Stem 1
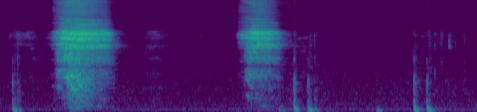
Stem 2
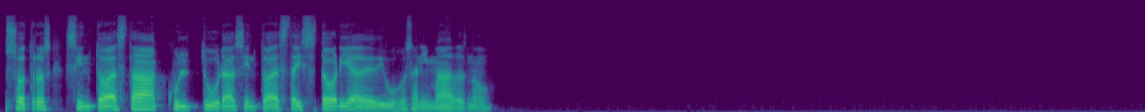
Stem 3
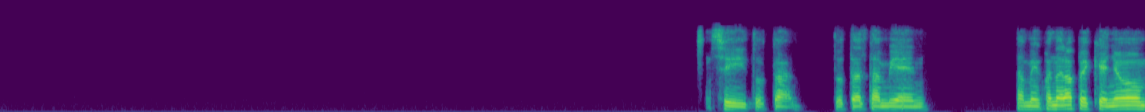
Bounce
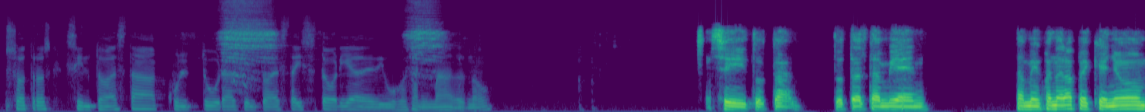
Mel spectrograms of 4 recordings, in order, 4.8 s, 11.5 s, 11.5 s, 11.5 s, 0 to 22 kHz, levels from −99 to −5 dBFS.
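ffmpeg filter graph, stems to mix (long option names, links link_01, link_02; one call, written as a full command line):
ffmpeg -i stem1.wav -i stem2.wav -i stem3.wav -filter_complex "[0:a]tiltshelf=frequency=640:gain=-7.5,acompressor=threshold=-28dB:ratio=6,asplit=2[link_01][link_02];[link_02]adelay=2.3,afreqshift=-2.8[link_03];[link_01][link_03]amix=inputs=2:normalize=1,adelay=1650,volume=-13dB[link_04];[1:a]highpass=120,acrossover=split=210|3000[link_05][link_06][link_07];[link_06]acompressor=threshold=-38dB:ratio=6[link_08];[link_05][link_08][link_07]amix=inputs=3:normalize=0,volume=-17.5dB[link_09];[2:a]equalizer=frequency=1200:width_type=o:width=2:gain=-15,volume=1dB[link_10];[link_04][link_09][link_10]amix=inputs=3:normalize=0,aphaser=in_gain=1:out_gain=1:delay=2.7:decay=0.31:speed=0.19:type=sinusoidal,alimiter=limit=-15.5dB:level=0:latency=1:release=296" out.wav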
